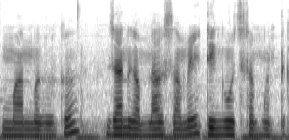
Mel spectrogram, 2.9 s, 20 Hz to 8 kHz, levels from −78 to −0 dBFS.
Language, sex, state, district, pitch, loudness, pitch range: Wancho, male, Arunachal Pradesh, Longding, 135 Hz, -15 LUFS, 130-150 Hz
